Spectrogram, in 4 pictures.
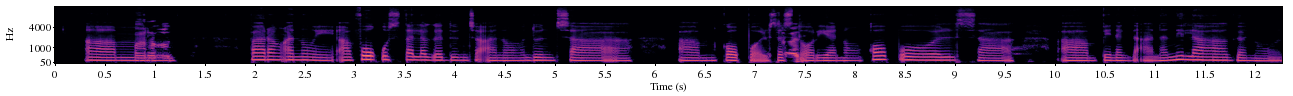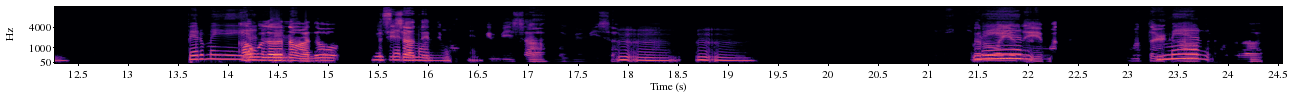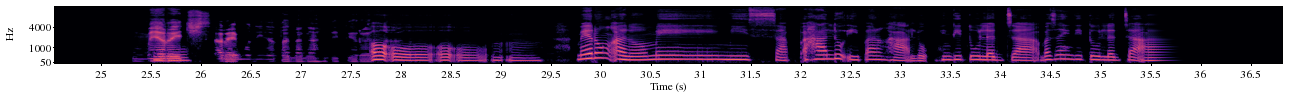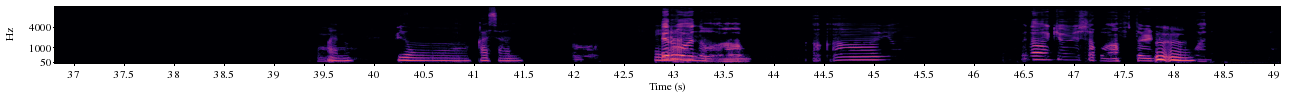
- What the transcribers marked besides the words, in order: distorted speech; other background noise; unintelligible speech; in English: "marriage ceremony"; static; in English: "mishap"
- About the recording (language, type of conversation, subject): Filipino, unstructured, Ano ang pinakatumatak mong karanasan sa paglalakbay?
